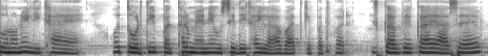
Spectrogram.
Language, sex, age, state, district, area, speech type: Hindi, female, 18-30, Uttar Pradesh, Varanasi, rural, spontaneous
